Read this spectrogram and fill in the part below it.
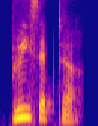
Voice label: "preceptor", Indian; Dictionary

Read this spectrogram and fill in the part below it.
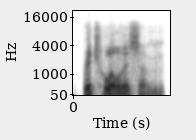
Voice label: "ritualism", American

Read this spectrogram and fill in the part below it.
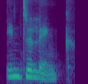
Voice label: "interlink", Indian

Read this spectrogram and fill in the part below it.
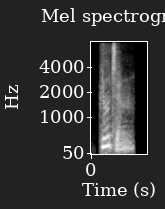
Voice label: "pluton", Indian; Dictionary

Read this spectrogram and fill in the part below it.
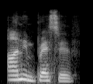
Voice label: "Unimpressive", Indian

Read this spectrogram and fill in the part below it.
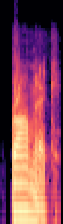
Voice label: "bromic", American

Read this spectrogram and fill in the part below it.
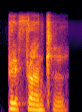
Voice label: "Prefrontal", Indian; Dictionary

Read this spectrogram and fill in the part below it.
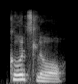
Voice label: "coleslaw", Indian

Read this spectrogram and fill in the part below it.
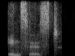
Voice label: "insist", Indian

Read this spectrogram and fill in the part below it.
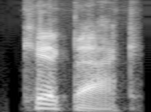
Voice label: "kickback", American

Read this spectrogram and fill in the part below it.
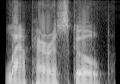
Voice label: "laparoscope", American

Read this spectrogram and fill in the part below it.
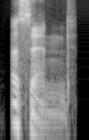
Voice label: "ascend", British

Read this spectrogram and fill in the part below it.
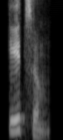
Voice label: "eightsome", Indian

